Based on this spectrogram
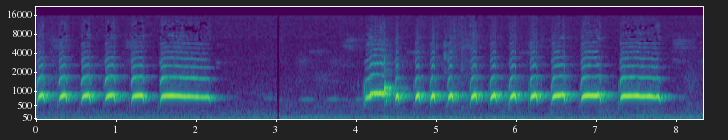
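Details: On 4 March 2023 a Bangkok perkutut (zebra dove) delivers two phrases of quick, evenly spaced soft coos, each closing with a longer held note, separated by about two seconds of quiet.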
